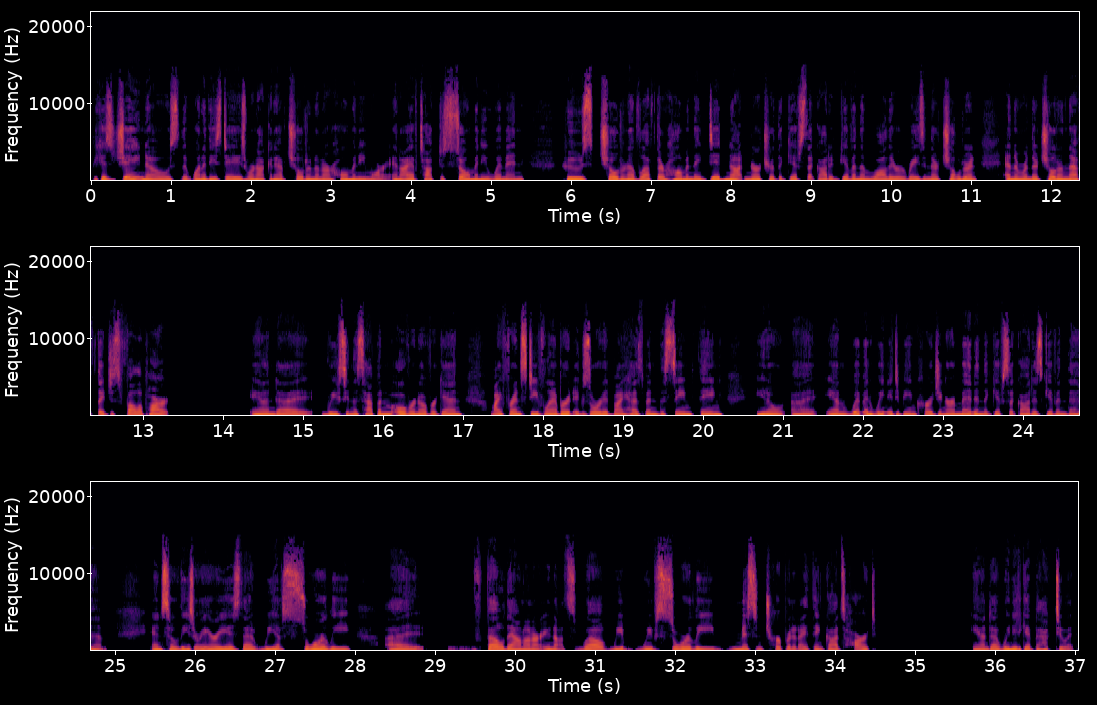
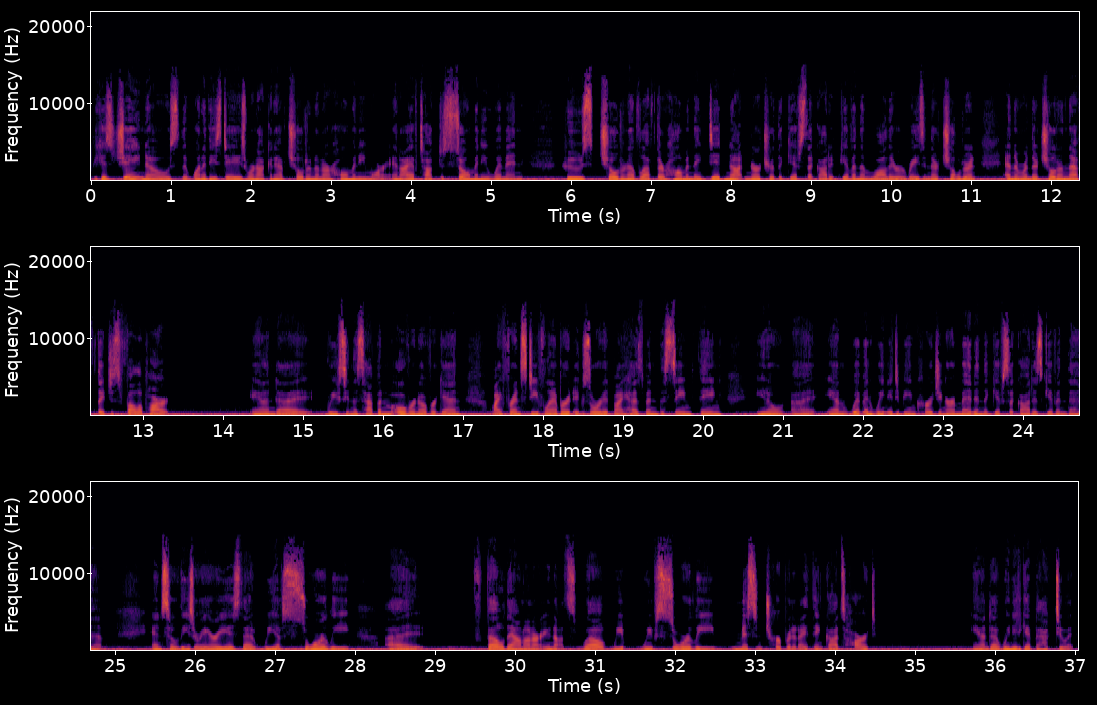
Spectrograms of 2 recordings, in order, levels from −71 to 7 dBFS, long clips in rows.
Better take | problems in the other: first | low rumble; noticeable; throughout; 20 dB below the speech

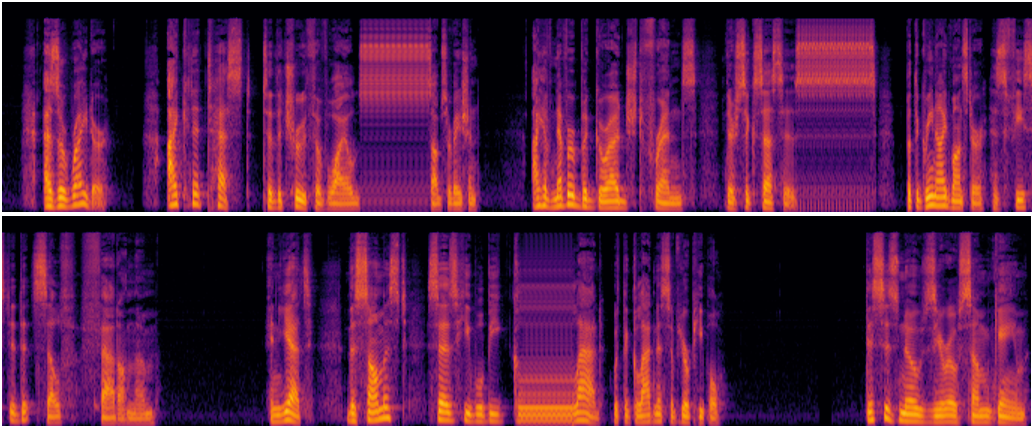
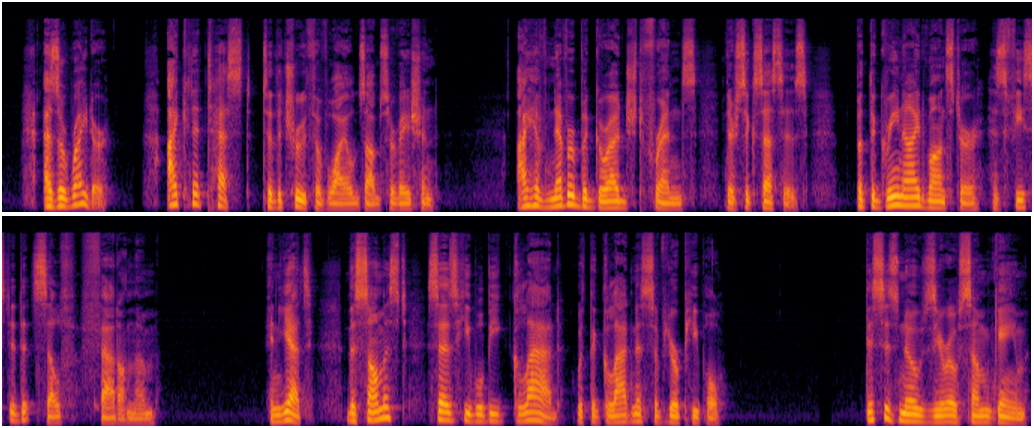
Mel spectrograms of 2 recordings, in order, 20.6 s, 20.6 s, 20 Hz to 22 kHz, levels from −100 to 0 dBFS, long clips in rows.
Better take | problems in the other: second | audio freezing; at 3.5 s for 0.5 s, at 8 s for 0.5 s and at 16 s for 0.5 s

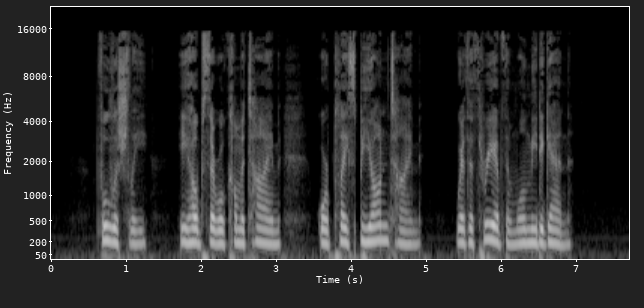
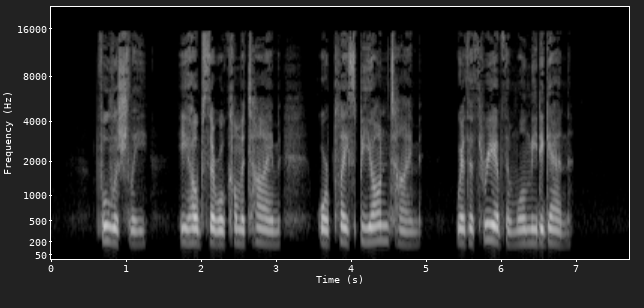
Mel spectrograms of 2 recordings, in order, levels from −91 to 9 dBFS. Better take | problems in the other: first | thin; very; fading below 350 Hz

